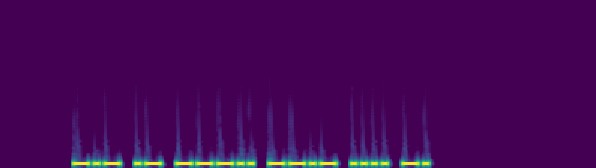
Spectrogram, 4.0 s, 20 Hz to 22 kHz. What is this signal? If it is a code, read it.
Morse code, heard as a keyed tone, about 34 wpm, 700 Hz. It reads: KA8QHN
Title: USA Call Signs - 6 Characters - Repeated 3x - 35wpm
